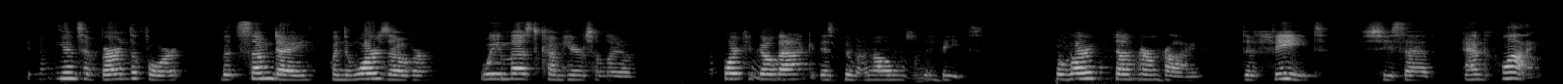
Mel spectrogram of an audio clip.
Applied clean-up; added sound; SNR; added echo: neural mask model DeepFilterNet 3.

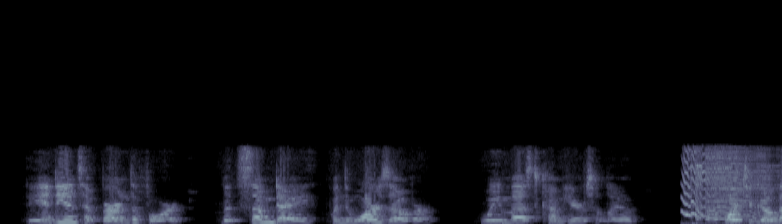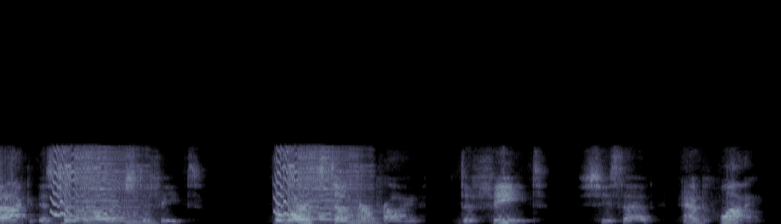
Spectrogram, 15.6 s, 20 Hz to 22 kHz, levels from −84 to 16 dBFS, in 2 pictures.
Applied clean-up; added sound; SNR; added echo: none; Cupboard open or close / Door; 0 dB; none.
